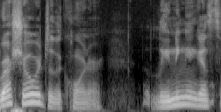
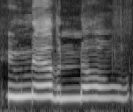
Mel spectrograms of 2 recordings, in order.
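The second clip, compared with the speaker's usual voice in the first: spooky voice; slower than usual. Pretend. Echoes the spooky line.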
